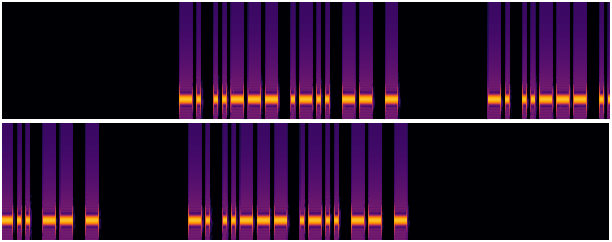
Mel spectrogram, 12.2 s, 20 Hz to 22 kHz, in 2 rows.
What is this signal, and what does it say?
Morse code, heard as a keyed tone, about 28 wpm, 700 Hz. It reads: N2LMT N2LMT N2LMT
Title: USA Call Signs - 5 Characters - Repeated 3x - 28wpm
